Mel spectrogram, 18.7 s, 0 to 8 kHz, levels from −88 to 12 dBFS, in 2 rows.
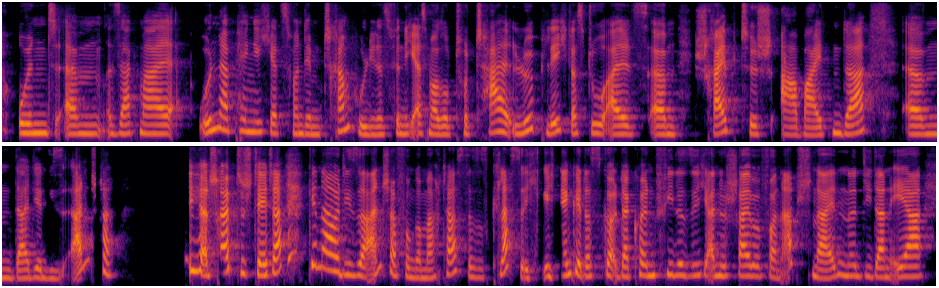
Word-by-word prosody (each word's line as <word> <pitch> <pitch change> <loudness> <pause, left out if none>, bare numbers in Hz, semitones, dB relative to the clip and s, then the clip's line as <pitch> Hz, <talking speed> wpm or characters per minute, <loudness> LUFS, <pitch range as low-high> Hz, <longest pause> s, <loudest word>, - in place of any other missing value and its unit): und, 200 0 +2
ähm, 190 0 -1
sag 190 +1 -3
mal 190 -2 +2 0.2
unabhängig 245 -2 0
jetzt 195 -1 -4
von 190 -1 -4
dem 175 -2 -4
Trampolin, 185 - -2
das 170 0 -6
finde 185 -2 -3
ich - - 0
erst 195 - -1
mal 175 -2 +1
so 175 - -1
total 185 +5 -1
löblich, 215 +2 -1
dass 180 0 -3
du 195 0 -2
als, 180 0 0
ähm, 175 0 +1 0.2
Schreibtischarbeitender, 180 -3 0 0.4
ähm, 180 +1 0
da 175 +1 0
dir 190 +1 -3
diese 170 -1 -10
Anscha - - +1 0.8
ja 340 +2 +7
Schreibtischtäter 285 -2 +5 0.3
genau, 385 -8 +4
diese 245 -4 0
Anschaffung 230 -4 0
gemacht 180 +2 -4
hast. 255 -2 0
Das 200 -2 -7
ist 190 +1 -15
klasse. - - 0
Ich 175 -1 -6
ich 210 0 -3
denke 245 +2 +4
das 215 0 -4
kö 230 - +2
da 210 - +2
können 230 +2 -1
viele 245 -1 -3
sich 235 +2 -5
eine 220 0 0
Scheibe 225 -1 +1
von 205 -3 -4
abschneiden, 185 +4 0
ne, 225 0 -4
die 215 -1 -9
dann 200 -2 +3
eher, 215 +1 +4
200 Hz, 175 wpm, -21 LUFS, 180-230 Hz, 0.8 s, ja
